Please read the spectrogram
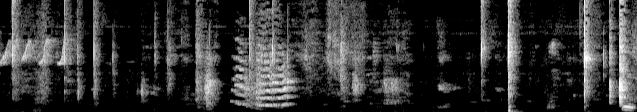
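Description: Faint scattered clicks and taps of a plastic toy knife and toy fruit pieces. About two and a half seconds in there is a short high vocal sound that falls in pitch, and a sharp click comes about a second before the end.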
